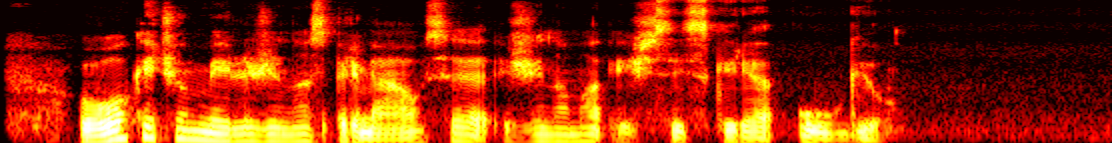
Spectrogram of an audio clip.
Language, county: Lithuanian, Utena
